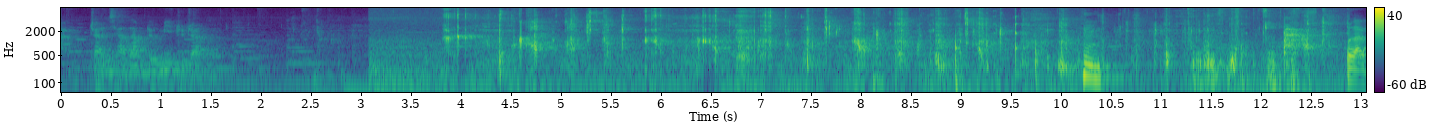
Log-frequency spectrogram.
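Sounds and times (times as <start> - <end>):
mouth smacks and clicks: 3.8 - 12.9
person chewing: 3.8 - 12.9.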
